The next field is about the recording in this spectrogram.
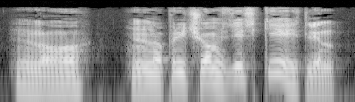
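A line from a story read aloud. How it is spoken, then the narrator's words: Indignant question. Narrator (Russian): возмущенно вопросил я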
